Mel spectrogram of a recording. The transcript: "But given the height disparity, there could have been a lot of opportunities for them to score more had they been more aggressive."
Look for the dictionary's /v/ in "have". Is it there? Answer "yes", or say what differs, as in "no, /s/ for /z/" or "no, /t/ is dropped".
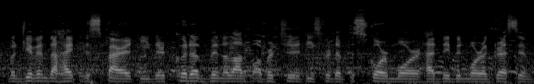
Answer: yes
